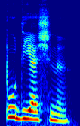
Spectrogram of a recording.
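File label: "пудъясьны", Komi, female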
